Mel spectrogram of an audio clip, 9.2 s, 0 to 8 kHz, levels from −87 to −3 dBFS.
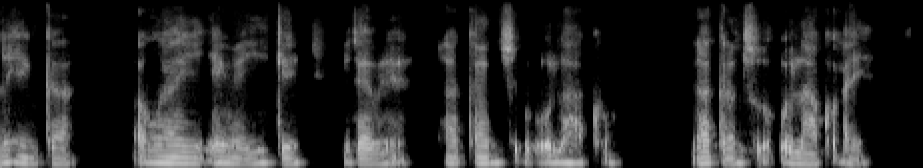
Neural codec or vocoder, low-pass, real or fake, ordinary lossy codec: codec, 16 kHz, 4 kbps, X-Codec, HuBERT features, trained on general audio; none; fake; none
